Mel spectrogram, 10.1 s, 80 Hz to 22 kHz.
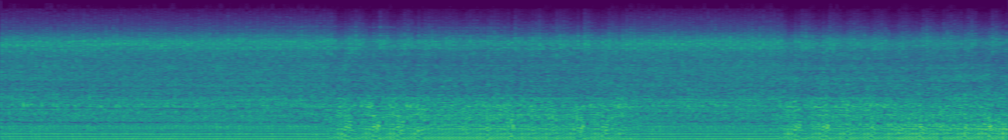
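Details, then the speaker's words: Briggs & Stratton 2900 psi pressure washer after a carb cleaning for hard starting, low power and only running on choke: loud steady engine drone that rises and sags off the trigger. This is common governor surging; the engine now runs normally. "Well, there we go. She runs good."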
